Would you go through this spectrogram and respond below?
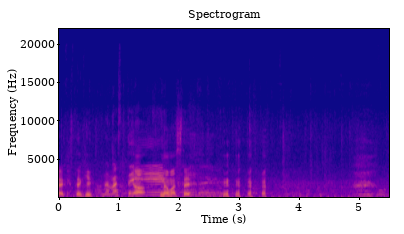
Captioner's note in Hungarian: nevetés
